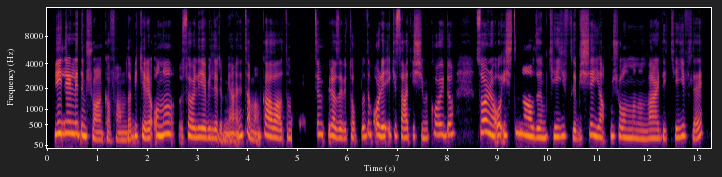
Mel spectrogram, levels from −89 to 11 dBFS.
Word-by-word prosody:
belirledim 275 -3 +5
şu 230 -6 -3
an 155 -1 -3
kafamda. 150 - -7
Bir 235 0 0
kere 190 -4 +1
onu 260 +3 +4 0.2
söyleyebilirim, 200 - +1
yani. 235 +2 -1
Tamam, 245 0 -3
kahvaltımı 205 -5 +1
da - - -22 0.2
ettim. 265 -1 -3
Biraz 215 -5 +1
evi 180 -1 -2
topladım. 210 +6 -4
Oraya 235 -6 +4
2 235 +2 -1
saat 200 -3 +1
işimi 205 -4 -4
koydum. 255 +2 -2 0.4
Sonra 305 -6 +4
o 250 +3 +3
işten 275 +4 -1
aldığım 205 -6 +3
keyifle, 215 -3 -1
bir - - -8
şey 250 +4 -1
yapmış 225 +2 -2
olmanın 185 -4 -2
verdiği 185 0 -3
keyifle 220 +1 -3
220 Hz, 145 wpm, -23 LUFS, 190-245 Hz, 0.4 s, belirledim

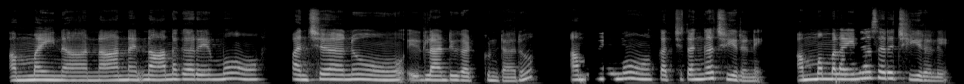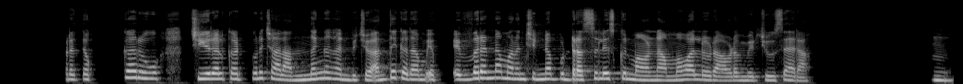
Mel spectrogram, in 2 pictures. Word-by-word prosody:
అమ్మయినా, 200 0 +3 0.3
నాన్న 200 +2 +1 0.2
నాన్నగారేమో 230 +3 +1 0.6
పంచానూ 230 +1 +2 0.6
ఇలాంటివి 200 0 +1
గట్టుకుంటారు. 185 +1 -5 0.5
అమ్మేమో 250 +4 -3 0.3
ఖచ్చితంగా 230 +3 0
చీరనే. 190 -8 -2 0.4
అమ్మమ్మలైనా 245 +3 +3
సరే 280 -1 +3
చీరలే. 185 -8 -3 0.9
ప్రతొక్కరు 235 +6 -1 0.5
చీరలు 255 -1 +4
కట్టుకొనే 255 +3 -2
చాలా 230 -4 +2
అందంగా 245 +7 +2
గనిపించేవారు. 205 -3 0
అంతే 310 +8 0
కదా! 230 -3 +2 0.2
ఎప్ 220 - -23 0.2
ఎవరన్నా 290 +6 +2
మనం 250 -1 +1
చిన్నప్పుడు 245 -1 +1
డ్రెస్సులేసుకొని 265 +4 +2
మన 200 -1 +1
అమ్మవాళ్ళు 210 +1 0
రావడం 185 +1 -3
మీరు 180 -1 -6
చూశారా? 190 -3 -3 1.3
హ్మ్. 190 -2 -1
225 Hz, 95 wpm, -23 LUFS, 200-250 Hz, 1.3 s, చీరలు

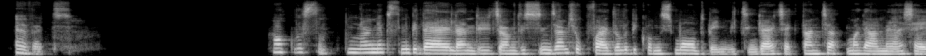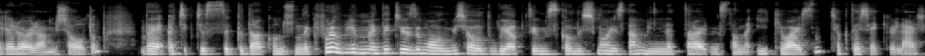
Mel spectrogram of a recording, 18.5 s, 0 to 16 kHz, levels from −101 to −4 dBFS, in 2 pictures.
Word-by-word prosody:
Evet. 200 -9 -5 1.9
Haklısın. 265 -4 -5
Bunların 245 0 +3
hepsini 245 -2 -1
bir 235 -2 +1
değerlendireceğim, 195 -1 +3
düşüneceğim. 210 +3 +1
Çok 230 -1 -3
faydalı 195 0 +1
bir 215 - -6
konuşma 195 +1 0
oldu 180 -2 -3
benim 145 +1 -4
için. 150 -1 -7
Gerçekten 170 +2 +1
hiç 190 +3 -1
aklıma 190 -1 0
gelmeyen 170 -2 +1
şeyler 165 -3 0
öğrenmiş 140 0 0
oldum 150 - -2 0.5
ve - - +4 0.2
açıkçası 175 -2 -4
gıda 165 -2 +1
konusundaki 160 -1 -4
problemime 245 -6 +5
de 225 -1 +4
çözüm 215 -3 +3
olmuş 185 +2 +2
oldu 175 -1 +1
bu 175 - +2
yaptığımız 170 +1 0
konuşma. 175 +2 -1
O - - +3
yüzden 180 +3 -1
minnettarım 160 -2 -1
sana. 150 -1 -5
İyi 165 -2 -5
ki 170 -3 -4
varsın. 155 - 0
Çok 180 -1 -9
teşekkürler. 160 -1 -5
185 Hz, 135 wpm, -23 LUFS, 165-205 Hz, 1.9 s, problemime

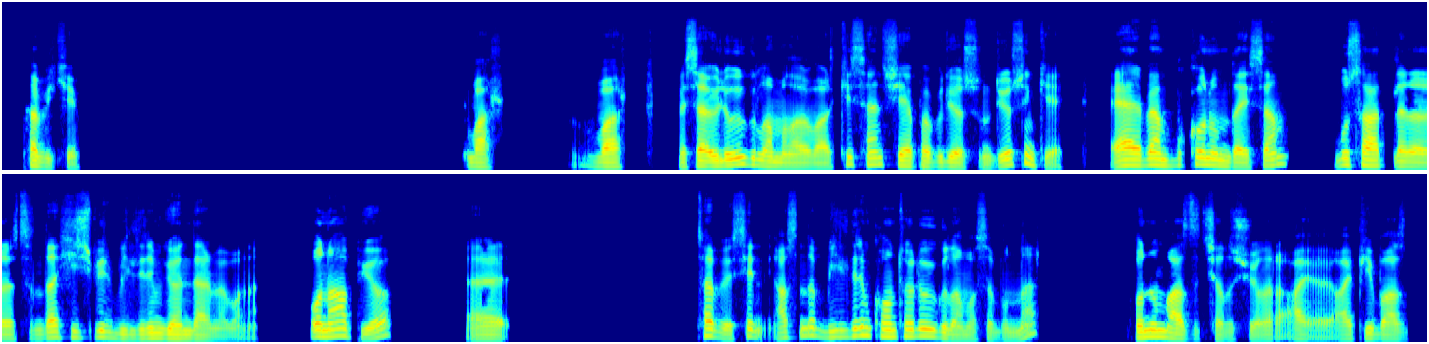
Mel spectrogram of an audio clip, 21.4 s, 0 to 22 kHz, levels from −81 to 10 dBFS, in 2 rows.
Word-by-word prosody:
Tabii - - +1
ki. - - -7 2.9
Var, 105 -3 0 0.5
var. 105 -1 +1 0.4
Mesela 115 +3 +4
öyle 120 +3 +4
uygulamalar 115 -10 +2
var 95 -1 0
ki 160 - -5
sen 150 -1 -1
şey 150 -5 0
yapabiliyorsun, 110 -7 -1
diyorsun 140 +4 +1
ki, - - -5 0.4
"Eğer 135 0 +6
ben 140 -3 +4
bu 140 - -8
konumdaysam 130 - +1 0.3
bu 150 - 0
saatler 130 -5 +3
arasında 105 +3 +1
hiçbir 135 -1 -3
bildirim 110 +3 -1
gönderme 95 -5 0
bana." 85 - -10 0.4
O 155 -1 +5
ne - - +6
yapıyor? 160 -9 +1 0.6
Eee 100 +1 -1 1.4
Tabii, 145 -12 +2
seni 165 +7 -3
aslında 140 +6 -3
bildirim 150 +6 -1
kontrolü 155 0 +1
uygulaması 95 - -1
bunlar. 85 +1 -7 0.7
Konum 150 +2 +4
bazlı 110 -6 +2
çalışıyorlar, 90 -1 -4 0.3
I - - 0 0.2
IP 115 - -4
bazlı 95 -2 -2
120 Hz, 120 wpm, -25 LUFS, 100-145 Hz, 2.9 s, Eğer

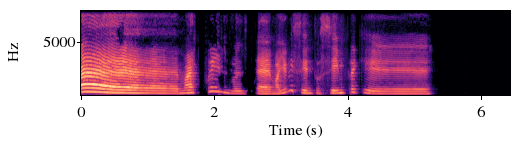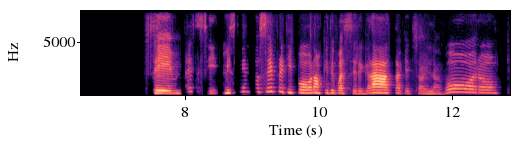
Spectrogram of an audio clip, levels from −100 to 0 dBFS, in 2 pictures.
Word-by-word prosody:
Eh! 260 -10 +6
Ma 250 +3 -2
è 265 - -17
quello 340 - -13
il 210 -1 -17
tema. 195 -2 -6
Io 265 +7 -10
mi 470 - -14
sento 230 - -12
sempre 245 +7 -10
che 200 -5 -13 2.2
Sempre, 230 +6 -1
sì, 235 - -20
mi 255 +2 -3
sento 350 +5 -21
sempre 370 +1 -9
tipo, 265 -2 -4
no, 270 -1 0
che 250 -3 -15
devo 235 0 -11
essere 225 -2 -8
grata, 255 +1 +4
che 215 -2 -21
c'ho 215 -1 -20
il 195 -1 -16
lavoro, 270 +3 -9
245 Hz, 120 wpm, -18 LUFS, 220-280 Hz, 2.2 s, Eh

